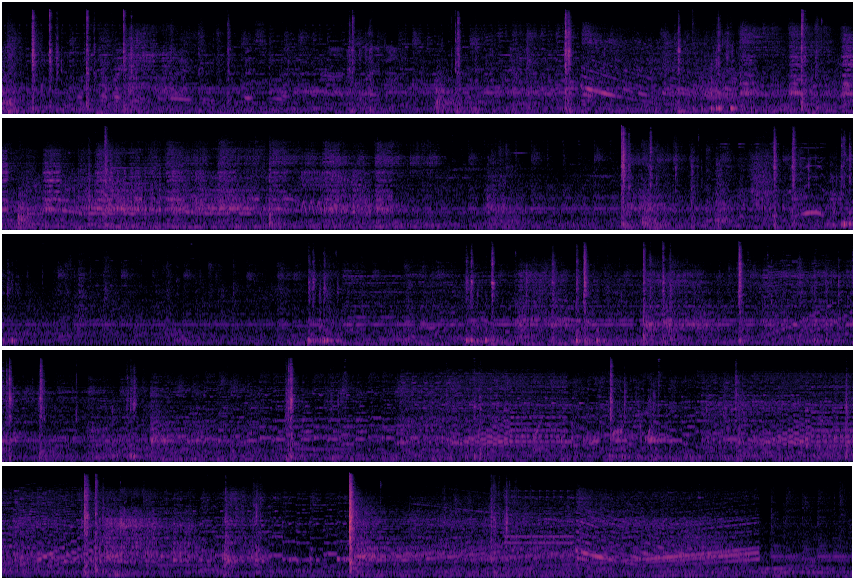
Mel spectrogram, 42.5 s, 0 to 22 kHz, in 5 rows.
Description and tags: Pinball Hall Of Fame 2
Sounds from the Pinball Hall Of Fame in LAs Vegas.
arkade, game, pinball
